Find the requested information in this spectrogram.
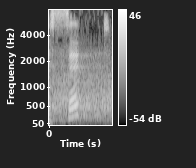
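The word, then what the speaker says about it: Aset: Isis or Set, that is the Egyptian way to say her name.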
